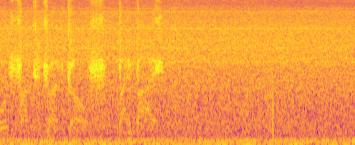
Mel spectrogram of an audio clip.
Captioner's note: radio chatter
